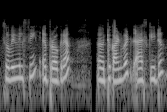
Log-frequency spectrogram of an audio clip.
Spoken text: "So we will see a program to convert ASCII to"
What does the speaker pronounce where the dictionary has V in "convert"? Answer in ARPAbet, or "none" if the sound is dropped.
V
